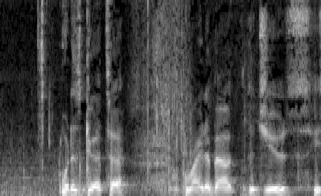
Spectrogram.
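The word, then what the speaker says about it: Goethe: johan wolfgang van gotta don't pronounce his name gothi people think you're not well educated what does gerta write about the jews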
